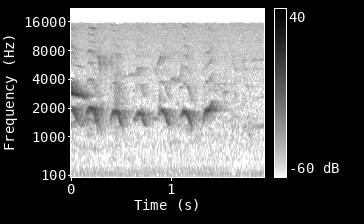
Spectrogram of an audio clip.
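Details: White-rumped shama in kapas tembak filling style: five or six harsh, squawky, slurred notes in a quick repeated series, fairly even in pitch, with a faint low hum behind.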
